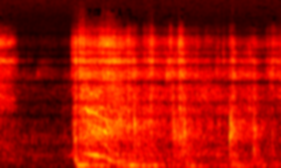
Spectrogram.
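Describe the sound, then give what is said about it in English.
A locked door is broken down with a sudden, heavy crash that breaks the quiet, followed by a couple of seconds of loud splintering and rattling noise with smaller knocks. “The door's locked. We can't get in. Break it down, then.”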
